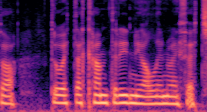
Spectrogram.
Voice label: "camdriniol", Welsh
